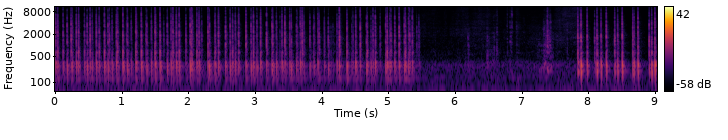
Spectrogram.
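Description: Long nails rapidly scratch and tap the label of a large white plastic Lysol laundry sanitizer jug lying on its side, making a dense run of dry, crisp clicks and scrapes with a hollow low-mid body. After about five seconds the tapping drops to a near-silent pause with only a few faint touches, then the quick bright taps start again for the last second.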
